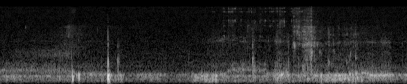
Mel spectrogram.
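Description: A small fish splashes as it is lifted from the water.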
